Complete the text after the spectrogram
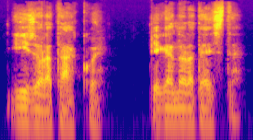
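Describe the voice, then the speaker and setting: A man narrating a classic novel as an audiobook reader, in an expressive, dramatic reading style. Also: extremely low pitch, normal speed, breathy edge.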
